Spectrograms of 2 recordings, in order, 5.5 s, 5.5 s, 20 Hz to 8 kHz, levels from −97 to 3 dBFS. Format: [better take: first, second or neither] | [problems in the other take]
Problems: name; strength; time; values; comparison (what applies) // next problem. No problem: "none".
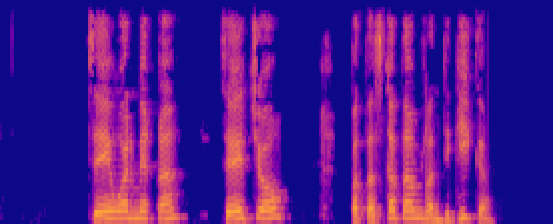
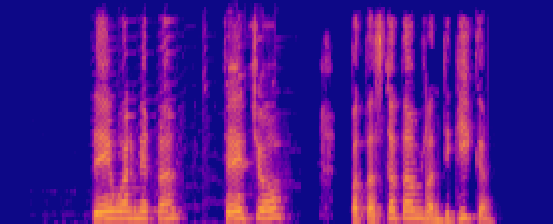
first | noise reduction (neural mask model DeepFilterNet 3)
